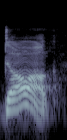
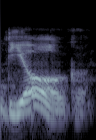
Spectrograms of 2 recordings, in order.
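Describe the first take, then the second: First: It starts with a plain d sound. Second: It starts with a dee-like d sound. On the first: The speaker calls it right. "Aquí es dog" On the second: The speaker calls it wrong. "no diog"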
